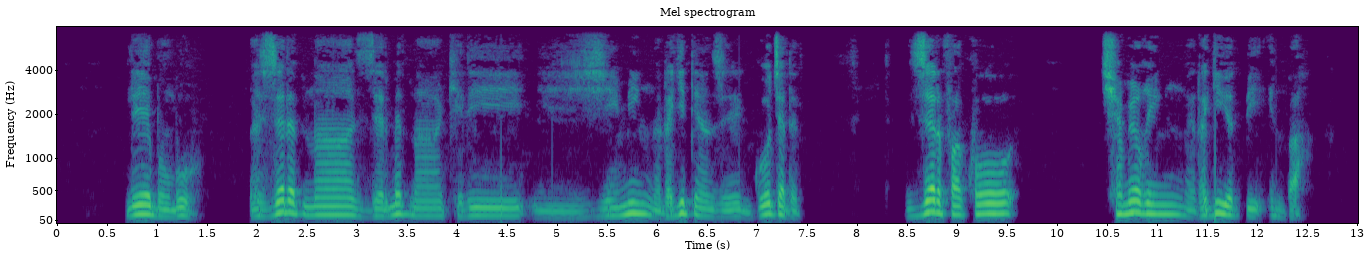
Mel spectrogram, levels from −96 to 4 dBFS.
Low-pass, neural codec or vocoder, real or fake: 7.2 kHz; none; real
